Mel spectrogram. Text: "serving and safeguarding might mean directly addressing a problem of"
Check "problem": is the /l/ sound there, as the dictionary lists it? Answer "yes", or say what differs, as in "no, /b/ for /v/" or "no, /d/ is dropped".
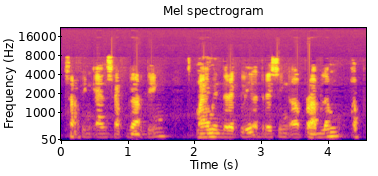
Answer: yes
